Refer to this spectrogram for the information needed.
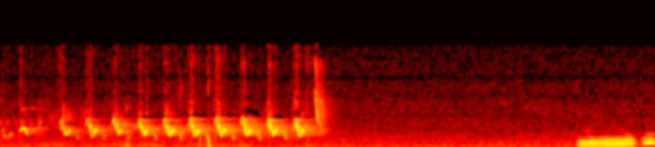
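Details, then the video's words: Common nightingale singing on May Day morning: a rapid run of about eight sharp, high, identical chirped notes repeated in quick succession, then a pause before a low, steady, tonal human-like hum begins. "Human vs Nightingale"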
